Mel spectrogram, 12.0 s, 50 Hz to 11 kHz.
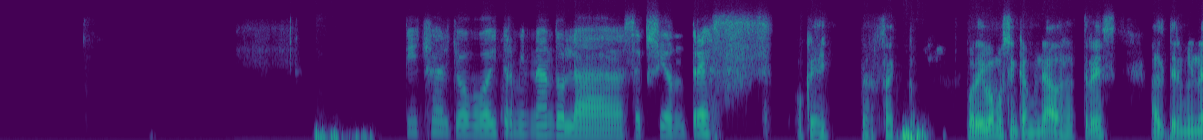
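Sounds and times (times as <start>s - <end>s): muffled microphone pulsing: 3.1s - 3.8s, 8.9s - 9.5s.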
